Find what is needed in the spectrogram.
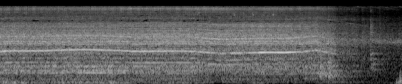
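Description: Electric drill spinning a spot weld cutter into a factory spot weld in car-body sheet steel, cutting through the top panel to separate it from the one it is welded to. A steady whine under load that sags slightly in pitch midway, then winds down and stops a little after three seconds in.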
